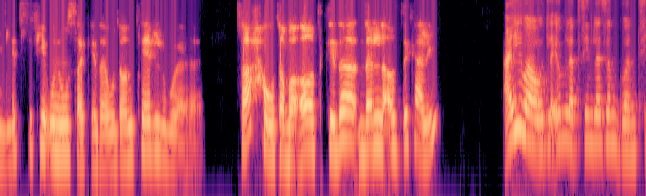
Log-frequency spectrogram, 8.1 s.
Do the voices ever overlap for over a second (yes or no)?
no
